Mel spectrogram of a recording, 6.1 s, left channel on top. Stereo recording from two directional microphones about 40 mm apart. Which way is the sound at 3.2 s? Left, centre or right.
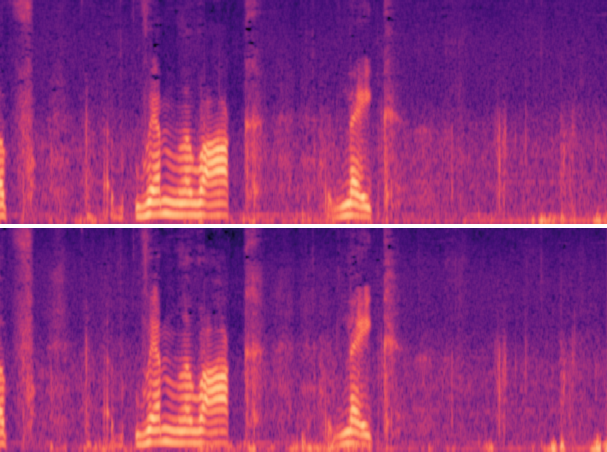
Centre.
